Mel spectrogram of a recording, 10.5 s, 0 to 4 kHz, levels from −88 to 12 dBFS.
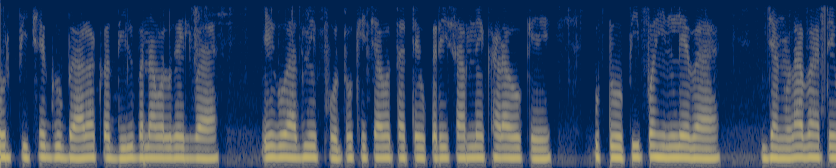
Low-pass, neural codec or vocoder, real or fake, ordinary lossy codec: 3.6 kHz; none; real; none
